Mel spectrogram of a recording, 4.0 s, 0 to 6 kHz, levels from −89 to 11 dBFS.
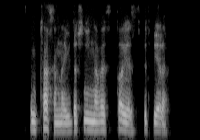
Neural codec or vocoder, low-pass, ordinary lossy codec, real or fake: codec, 16 kHz, 16 kbps, FunCodec, trained on LibriTTS, 50 frames a second; 5.4 kHz; Opus, 32 kbps; fake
